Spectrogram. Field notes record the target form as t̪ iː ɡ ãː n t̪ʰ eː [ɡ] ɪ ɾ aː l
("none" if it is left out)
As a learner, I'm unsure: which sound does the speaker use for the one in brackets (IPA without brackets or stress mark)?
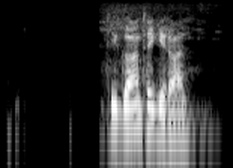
ɡ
